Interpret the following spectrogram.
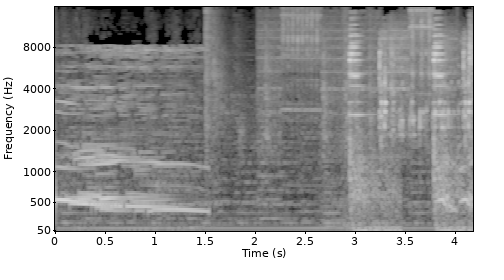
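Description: Lego bricks clattering as a motorized Lego hammer smashes into a Lego brick wall: sharp knocks about three seconds in and again just before the end. Before that, a loud tone glides downward for about a second and a half.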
